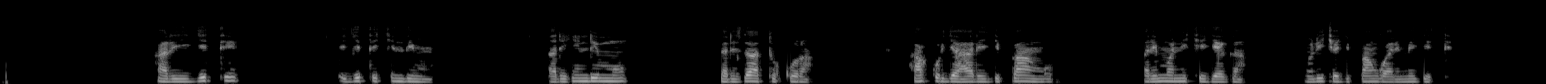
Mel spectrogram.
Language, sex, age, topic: Kinyarwanda, male, 25-35, agriculture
